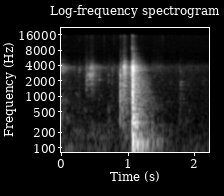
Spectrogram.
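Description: A wooden crate thumps with a single knock.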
